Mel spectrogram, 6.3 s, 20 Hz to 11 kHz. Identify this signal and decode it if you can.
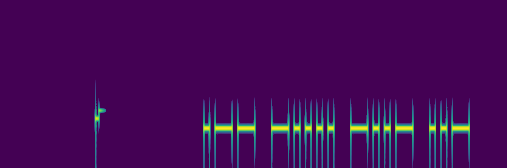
Morse code, heard as a keyed tone, about 17 wpm, 700 Hz. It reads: W6XU
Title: Easy Call Signs - 17wpm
